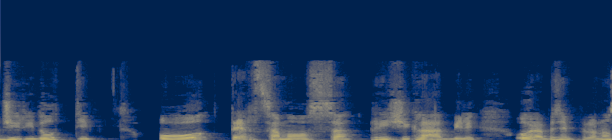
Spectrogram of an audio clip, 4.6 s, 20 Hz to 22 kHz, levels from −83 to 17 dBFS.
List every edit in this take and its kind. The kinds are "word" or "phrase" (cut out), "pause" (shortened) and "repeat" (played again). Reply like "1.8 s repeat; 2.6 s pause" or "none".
none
